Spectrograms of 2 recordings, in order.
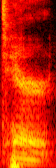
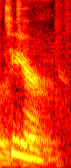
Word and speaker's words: Tear: Is that how they say it, or is it Terror? It's Tyr. If you're from Tyr, you're a Terran, but it said Tyr.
